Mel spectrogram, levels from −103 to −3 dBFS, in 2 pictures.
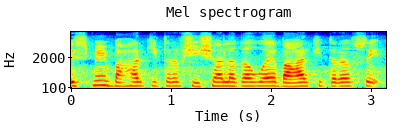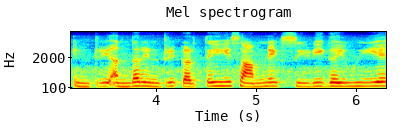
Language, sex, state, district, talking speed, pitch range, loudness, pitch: Hindi, female, Punjab, Kapurthala, 230 wpm, 190-205 Hz, -19 LUFS, 195 Hz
